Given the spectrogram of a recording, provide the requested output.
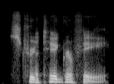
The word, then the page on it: stratigraphy: American English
